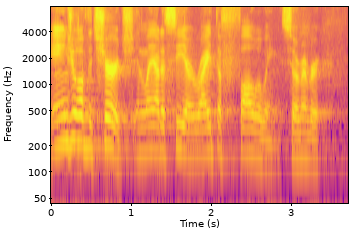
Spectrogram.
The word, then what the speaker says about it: Laodicea: And in the last church that we're covering, the church of Laodicea, is how you say it, is covered all of these.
